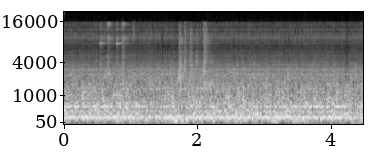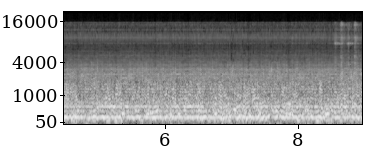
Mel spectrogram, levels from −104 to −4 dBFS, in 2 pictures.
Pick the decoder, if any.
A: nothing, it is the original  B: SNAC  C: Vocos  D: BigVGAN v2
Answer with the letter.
D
